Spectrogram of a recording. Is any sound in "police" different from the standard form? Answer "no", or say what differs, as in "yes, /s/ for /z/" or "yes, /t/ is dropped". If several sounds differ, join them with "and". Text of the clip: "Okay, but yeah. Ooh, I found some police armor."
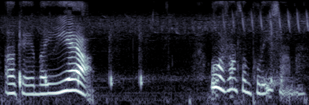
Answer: no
